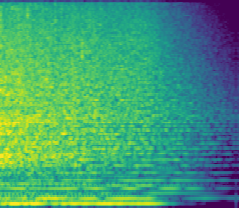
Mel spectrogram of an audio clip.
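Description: Cinematic logo sting: the tail of a heavy hit, a deep held bass tone under a noisy shimmering wash, dying away near the end.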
